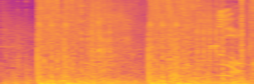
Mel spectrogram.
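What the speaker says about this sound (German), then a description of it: "Ah, irgendjemand schießt auf mich." Loud bursts of gunfire from the multiplayer shooter Halo Infinite, two heavy broadband volleys about a second apart, each sustained and booming, close and alone with no talking.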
